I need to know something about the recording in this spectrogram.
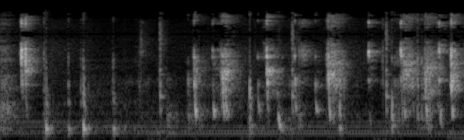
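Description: Rapid, uneven clatter of keys on a computer keyboard, a dense run of close, crisp clicks with a few brief pauses. No one speaks.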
